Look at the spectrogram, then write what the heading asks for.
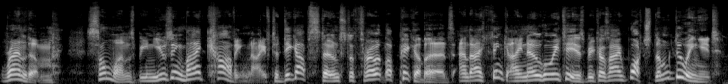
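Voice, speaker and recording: A man's voice: sits high, huge pitch swings, fairly quick, hardly any pauses, sharp tone, dry recording, exaggerated voice. An actor playing a fussy, exasperated middle-aged father with an English accent, dry and pedantic, in a radio comedy drama.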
